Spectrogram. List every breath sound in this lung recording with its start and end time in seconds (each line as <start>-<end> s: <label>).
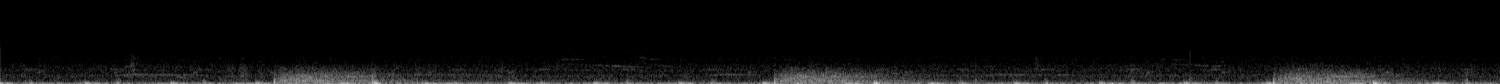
2.65-3.77 s: inhalation
7.77-8.89 s: inhalation
12.78-13.90 s: inhalation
